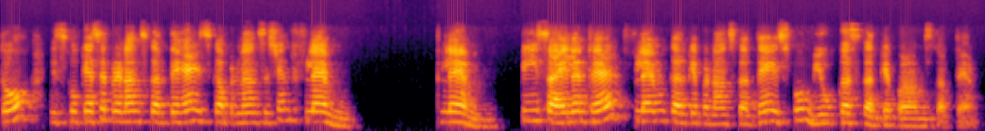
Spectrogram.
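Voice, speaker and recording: A woman teaching English in a lesson, repeating words slowly to drill pronunciation. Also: on the high side, far from the mic, lo-fi sound, slight background noise. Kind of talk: bilingual classroom lesson. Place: room with a board.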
